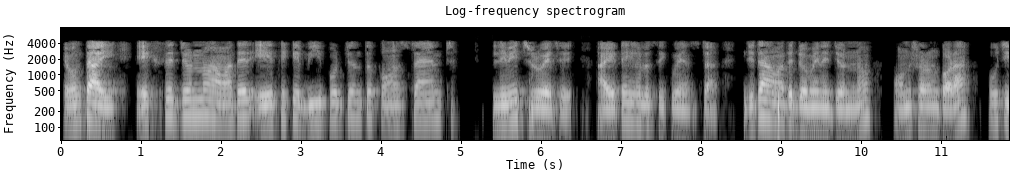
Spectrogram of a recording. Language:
Bangla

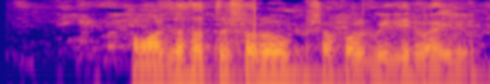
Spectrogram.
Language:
Bangla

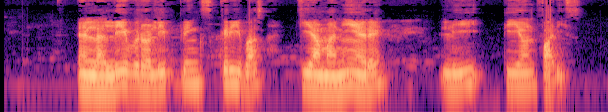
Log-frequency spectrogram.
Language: Esperanto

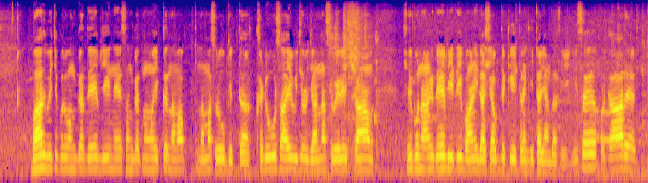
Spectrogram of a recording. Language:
Punjabi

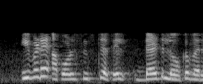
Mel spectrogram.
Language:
Malayalam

